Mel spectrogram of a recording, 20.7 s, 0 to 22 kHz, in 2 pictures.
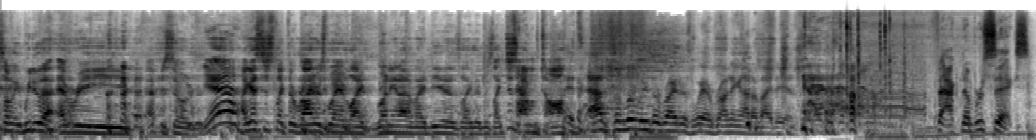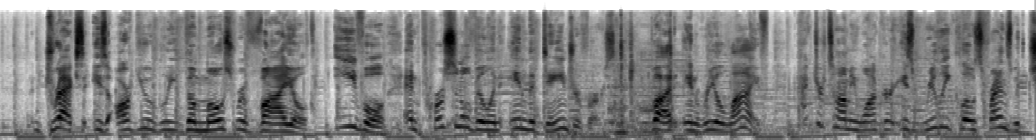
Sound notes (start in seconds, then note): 7.5 laughing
